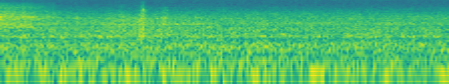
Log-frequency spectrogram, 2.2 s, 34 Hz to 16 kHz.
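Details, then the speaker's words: 2011 Leader ambulance climate control with the blower on max AC: steady rushing airflow with an even tone and no rattle, squeal or scraping, plus the actuator door audibly moving through its positions. Normal blower operation. "you can probably hear that cranking out it's on max ac and then if you listen closely you can hear the actuator door moving through all the motions"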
